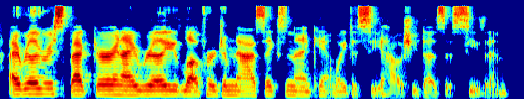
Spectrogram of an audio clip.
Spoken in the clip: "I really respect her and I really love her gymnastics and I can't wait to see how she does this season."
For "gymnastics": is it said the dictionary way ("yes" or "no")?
yes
